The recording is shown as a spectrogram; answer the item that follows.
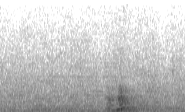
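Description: A dog gives one short yip that rises in pitch about one and a half seconds in, as it is hand-fed a treat.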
